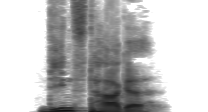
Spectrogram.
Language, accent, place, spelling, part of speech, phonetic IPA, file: German, Germany, Berlin, Dienstage, noun, [ˈdiːnsˌtaːɡə], De-Dienstage.ogg
- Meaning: nominative/accusative/genitive plural of Dienstag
